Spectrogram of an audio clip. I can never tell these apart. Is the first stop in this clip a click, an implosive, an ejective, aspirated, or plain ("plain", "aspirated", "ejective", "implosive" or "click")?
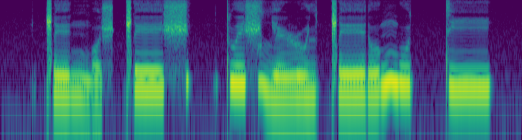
click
